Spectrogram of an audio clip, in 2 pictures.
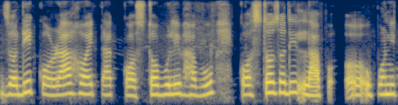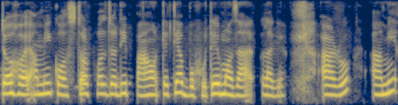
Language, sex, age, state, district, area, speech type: Assamese, female, 30-45, Assam, Golaghat, rural, spontaneous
